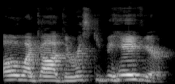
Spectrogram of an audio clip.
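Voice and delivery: ordinary delivery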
